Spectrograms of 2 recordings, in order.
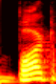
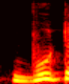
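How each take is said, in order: First: Said in the usual way. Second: "बूट" with a long oo in place of the short a; wrong pronunciation. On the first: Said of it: "बट पढ़ते हैं". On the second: Shown as a demonstration. Teacher shows how not to read it, mispronounced "बूट" with long oo. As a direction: say "बूट" with the u drawn as oo. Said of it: "नहीं पढ़ते हैं".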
